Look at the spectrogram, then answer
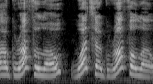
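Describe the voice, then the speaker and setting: A put-on character voice, female-sounding, is pitched fairly high for a woman. It moves at a very slow pace. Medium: read story.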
